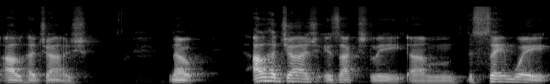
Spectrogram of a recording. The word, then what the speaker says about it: Al-Hajjaj: Hagag is the Jewish version of that, and it's still pronounced that way, Hagag, in some Arab countries, such as Egypt.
